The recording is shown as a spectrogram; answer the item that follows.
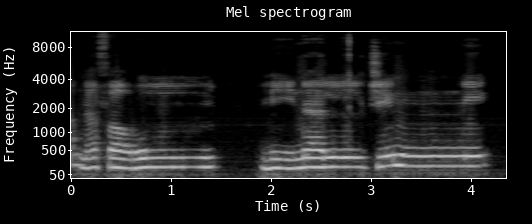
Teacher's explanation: ra is heavy, combined with the meem. Idgham ma'al ghunna.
